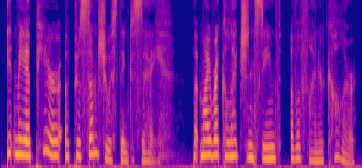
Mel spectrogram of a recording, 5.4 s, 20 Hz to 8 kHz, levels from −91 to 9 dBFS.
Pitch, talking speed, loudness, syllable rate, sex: 220 Hz, 175 wpm, -21 LUFS, 5.5 syllables/s, female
